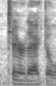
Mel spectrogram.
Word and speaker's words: pterodactyl: apparently i told the pterodactyl one too because mary jo just said the p is silent yes how can you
